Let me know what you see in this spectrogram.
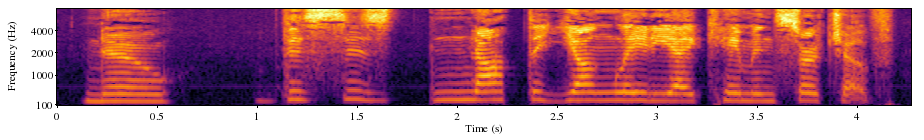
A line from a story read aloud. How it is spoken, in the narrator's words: he replied, in a strained voice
